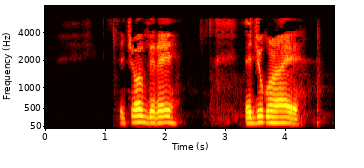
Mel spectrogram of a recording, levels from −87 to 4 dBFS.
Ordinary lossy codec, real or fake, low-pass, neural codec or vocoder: MP3, 24 kbps; fake; 7.2 kHz; autoencoder, 48 kHz, 32 numbers a frame, DAC-VAE, trained on Japanese speech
